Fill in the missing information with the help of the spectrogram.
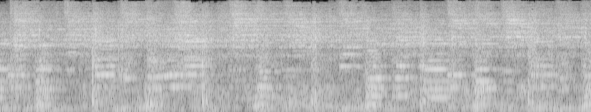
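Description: Live funk band playing, with a saxophone carrying a melody line in short phrases over bass and drums.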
